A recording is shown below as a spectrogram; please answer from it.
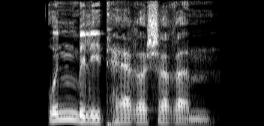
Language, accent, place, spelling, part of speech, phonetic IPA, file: German, Germany, Berlin, unmilitärischerem, adjective, [ˈʊnmiliˌtɛːʁɪʃəʁəm], De-unmilitärischerem.ogg
- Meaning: strong dative masculine/neuter singular comparative degree of unmilitärisch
